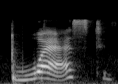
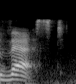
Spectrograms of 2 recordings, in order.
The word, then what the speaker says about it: west: um rest re s West w s and vest sometimes they all sound like V the vest instead of the rest or back or go to that direction in the vest in the vest instead of in the west so this is really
